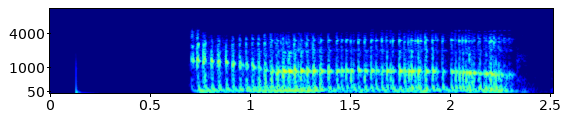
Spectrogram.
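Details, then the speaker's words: A single loud, rough, rattling snore lasting about one and a half seconds; snoring. "Does snoring keep you awake or keep you apart? If you live with someone that snores, you know it is no joke."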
